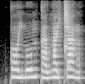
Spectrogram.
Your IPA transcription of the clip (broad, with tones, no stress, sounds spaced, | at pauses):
k ɔː˧ j m oː˧˥ ŋ k a˩˧ w ŋ a˧˥ j t͡ɕ a˥˨ ŋ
